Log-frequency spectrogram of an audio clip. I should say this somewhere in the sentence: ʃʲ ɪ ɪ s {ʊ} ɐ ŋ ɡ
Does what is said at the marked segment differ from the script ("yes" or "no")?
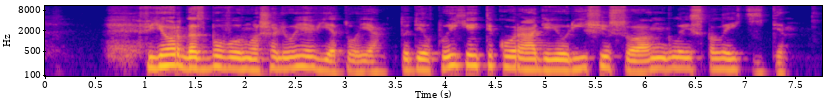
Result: no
